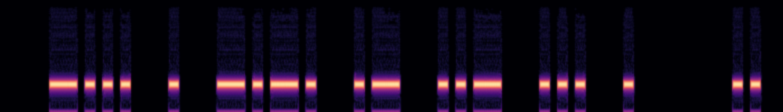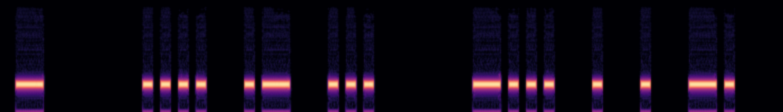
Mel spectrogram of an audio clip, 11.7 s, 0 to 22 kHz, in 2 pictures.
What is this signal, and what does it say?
Morse code, heard as a keyed tone, about 18 wpm, spaced as for 15 wpm, 1000 Hz. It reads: BECAUSE IT HAS BEEN
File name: qotdfiles / 15wpm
